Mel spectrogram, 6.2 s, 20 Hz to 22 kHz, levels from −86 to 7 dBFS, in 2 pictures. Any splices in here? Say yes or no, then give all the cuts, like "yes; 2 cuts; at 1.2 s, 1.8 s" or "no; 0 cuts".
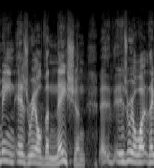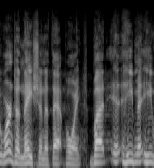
yes; 1 cut; at 4.8 s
